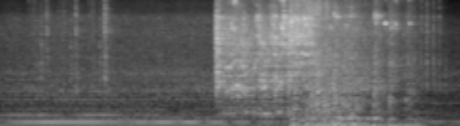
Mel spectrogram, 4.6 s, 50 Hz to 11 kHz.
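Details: Fresh 496 big-block Chevy V8 on a run stand, break-in, cool day, after running out of gas: steady starter cranking never settles into idle before a brief loud burst; carburetor not primed, throttle needed working. Crank, no start.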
